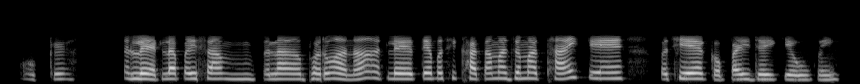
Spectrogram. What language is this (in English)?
Gujarati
